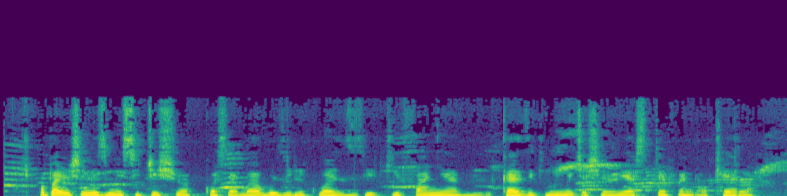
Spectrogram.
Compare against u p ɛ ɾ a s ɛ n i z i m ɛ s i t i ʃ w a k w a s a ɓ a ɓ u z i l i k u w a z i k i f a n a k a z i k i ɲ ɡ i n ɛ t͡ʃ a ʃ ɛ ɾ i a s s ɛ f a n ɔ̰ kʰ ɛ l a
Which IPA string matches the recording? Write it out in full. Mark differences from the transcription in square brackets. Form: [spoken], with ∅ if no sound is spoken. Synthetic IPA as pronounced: [ɔ] p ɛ ɾ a [ʃ] ɛ n i z i m ɛ s i t i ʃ w a k w a s a ɓ a ɓ u z i l i k u w a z i k i f a [ɲ] a k a z i k i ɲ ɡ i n ɛ t͡ʃ a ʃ ɛ ɾ i a s [t] ɛ f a n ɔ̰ kʰ ɛ l a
